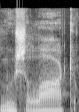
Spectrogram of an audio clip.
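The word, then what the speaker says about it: Moosilauke: you can pronounce Moosalock or Moosalocke. – Right. Yeah, I agree. – Neither one is wrong, but it sounds like Mark has an opinion that I should pronounce it a particular way.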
